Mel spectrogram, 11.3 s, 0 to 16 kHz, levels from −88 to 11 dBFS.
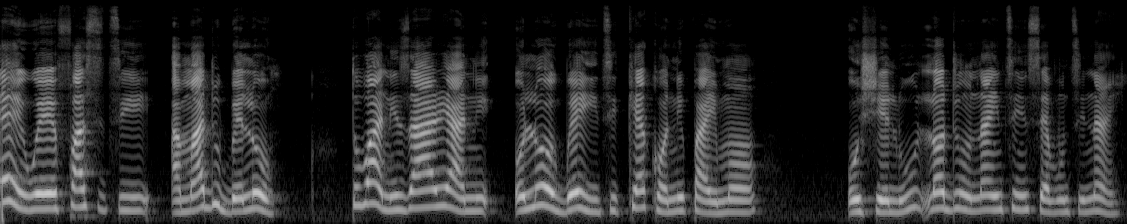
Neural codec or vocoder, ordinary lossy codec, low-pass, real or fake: none; none; 14.4 kHz; real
